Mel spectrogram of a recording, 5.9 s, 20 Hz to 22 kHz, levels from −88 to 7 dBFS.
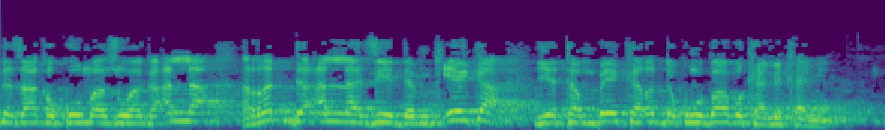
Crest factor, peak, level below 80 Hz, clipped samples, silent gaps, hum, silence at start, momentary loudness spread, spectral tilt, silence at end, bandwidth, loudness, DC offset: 14 dB; 0 dBFS; -54 dBFS; under 0.1%; none; none; 0 s; 4 LU; -3 dB/octave; 0.05 s; 8 kHz; -14 LUFS; under 0.1%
